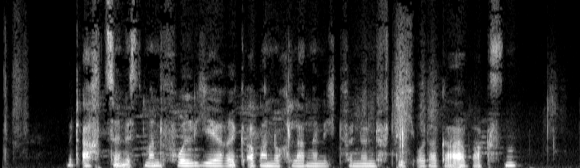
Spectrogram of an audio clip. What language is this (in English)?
German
